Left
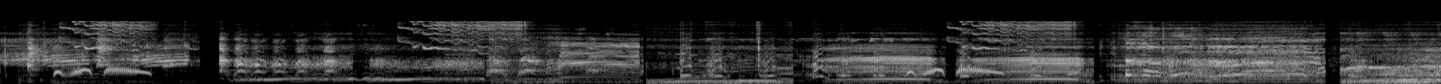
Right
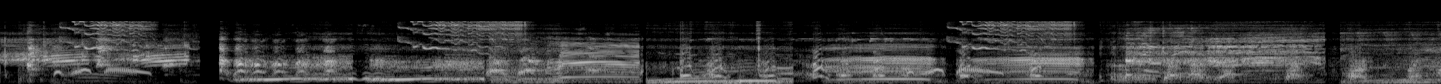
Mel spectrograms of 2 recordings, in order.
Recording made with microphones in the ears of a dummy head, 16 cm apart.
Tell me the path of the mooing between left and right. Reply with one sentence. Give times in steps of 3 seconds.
In this clip you hear the mooing on the right from 0 s, in the centre from 9 s and on the left from 12 s.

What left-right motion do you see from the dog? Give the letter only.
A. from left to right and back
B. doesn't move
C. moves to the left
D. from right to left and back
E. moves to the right
B.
